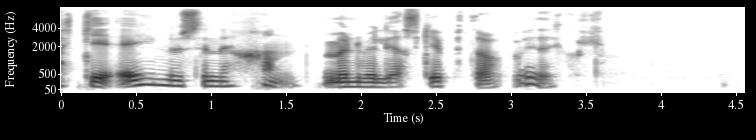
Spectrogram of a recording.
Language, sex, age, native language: Icelandic, male, 18-19, Icelandic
